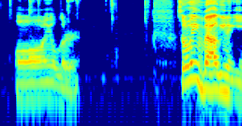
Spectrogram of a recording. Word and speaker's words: Euler: called euler's number so this is pronounced as euler like this one oiler so we value the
